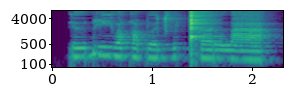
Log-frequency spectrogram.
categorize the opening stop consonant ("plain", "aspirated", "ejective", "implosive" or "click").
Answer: implosive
